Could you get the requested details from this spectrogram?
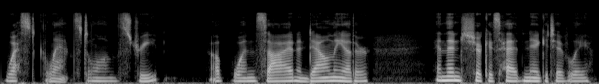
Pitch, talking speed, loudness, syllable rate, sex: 155 Hz, 160 wpm, -21 LUFS, 5.5 syllables/s, female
